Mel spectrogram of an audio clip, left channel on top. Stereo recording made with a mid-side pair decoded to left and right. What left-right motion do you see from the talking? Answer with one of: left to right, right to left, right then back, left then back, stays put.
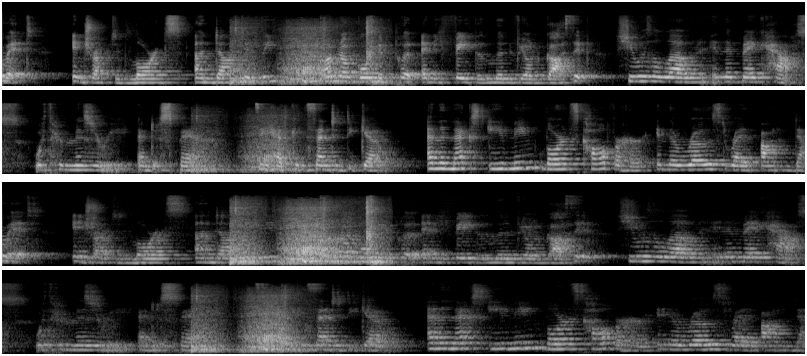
stays put.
